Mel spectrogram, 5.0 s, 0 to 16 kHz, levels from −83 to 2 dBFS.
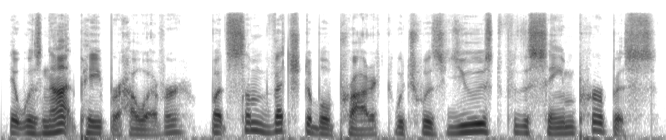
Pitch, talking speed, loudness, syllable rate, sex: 125 Hz, 190 wpm, -21 LUFS, 5.4 syllables/s, male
